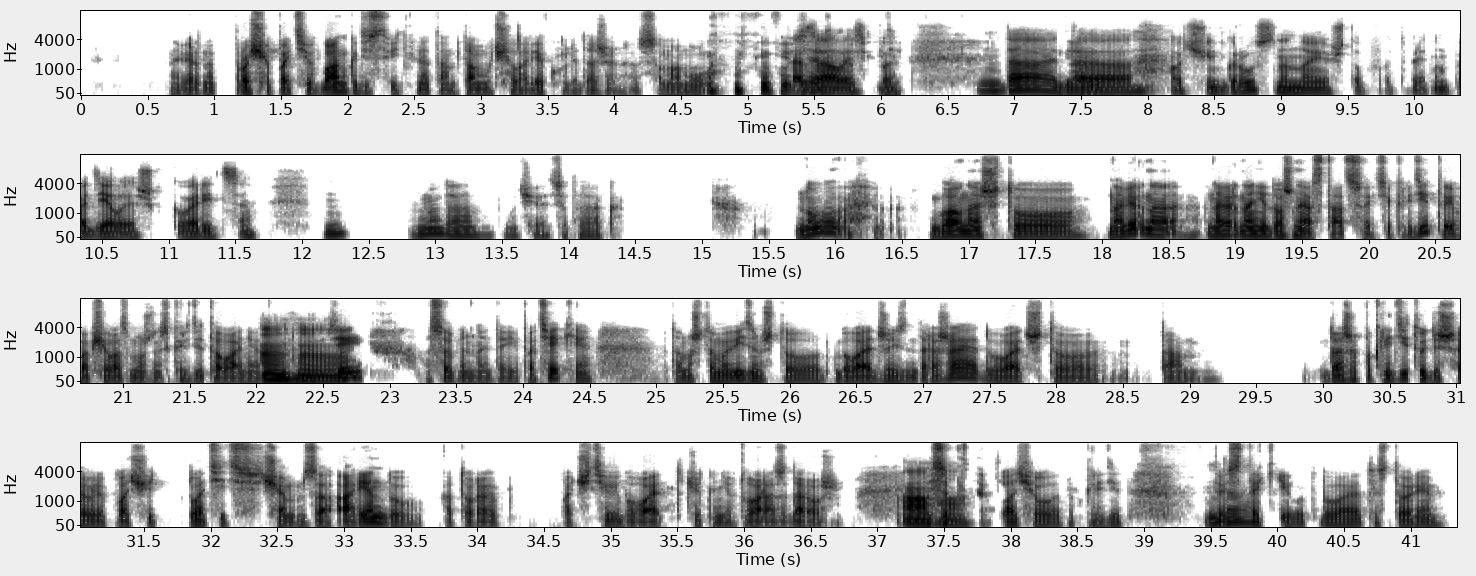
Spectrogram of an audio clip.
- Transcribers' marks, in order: tapping; chuckle
- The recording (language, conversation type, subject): Russian, unstructured, Почему кредитные карты иногда кажутся людям ловушкой?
